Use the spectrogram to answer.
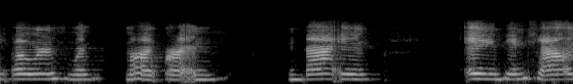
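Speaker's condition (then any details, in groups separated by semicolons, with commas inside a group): Pompe disease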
